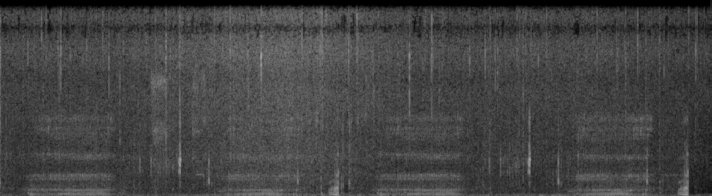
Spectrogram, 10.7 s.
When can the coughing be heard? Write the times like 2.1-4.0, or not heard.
1.8-3.2.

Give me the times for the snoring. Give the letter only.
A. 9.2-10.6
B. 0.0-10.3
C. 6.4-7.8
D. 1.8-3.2
B.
